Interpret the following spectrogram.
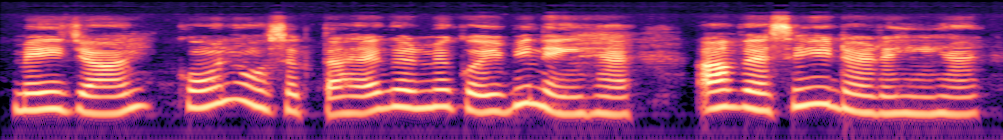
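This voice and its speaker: A woman reading aloud as a gentle young husband calming his wife. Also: a little high, lightly acted. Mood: soothing. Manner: soothing, gentle.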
